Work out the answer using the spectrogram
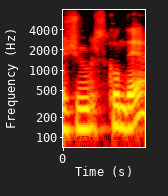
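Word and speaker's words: Jules Koundé: Pau Torres og Jules Condé.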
